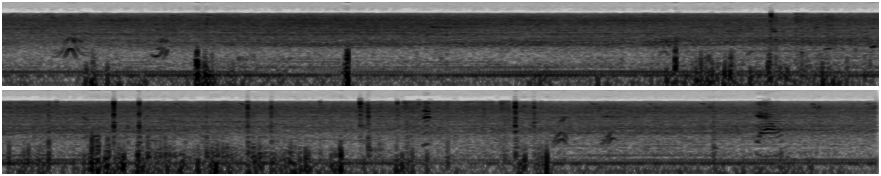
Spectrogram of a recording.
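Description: Outdoor ambience with a steady low hum, a scattered run of light clicks and taps through the middle and latter part, and a faint voice at times.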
